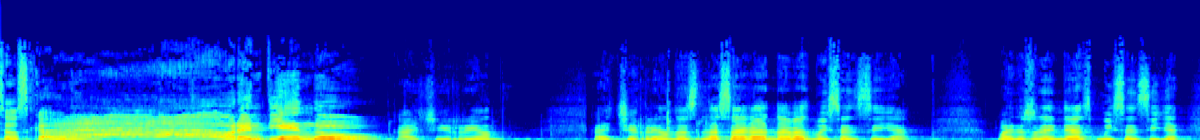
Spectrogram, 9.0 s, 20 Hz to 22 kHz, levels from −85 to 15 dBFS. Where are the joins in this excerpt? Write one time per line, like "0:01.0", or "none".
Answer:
0:04.4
